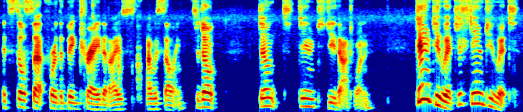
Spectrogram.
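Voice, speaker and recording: A woman with a slightly hoarse, just-woken morning voice, chatting casually and playfully as she sells handmade crafts on a livestream, often addressing viewers and poking fun at herself. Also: low voice, very animated, moderate pace, darkish tone. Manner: self-deprecating, playful slangy wording. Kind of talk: casual live sales chat with viewers.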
